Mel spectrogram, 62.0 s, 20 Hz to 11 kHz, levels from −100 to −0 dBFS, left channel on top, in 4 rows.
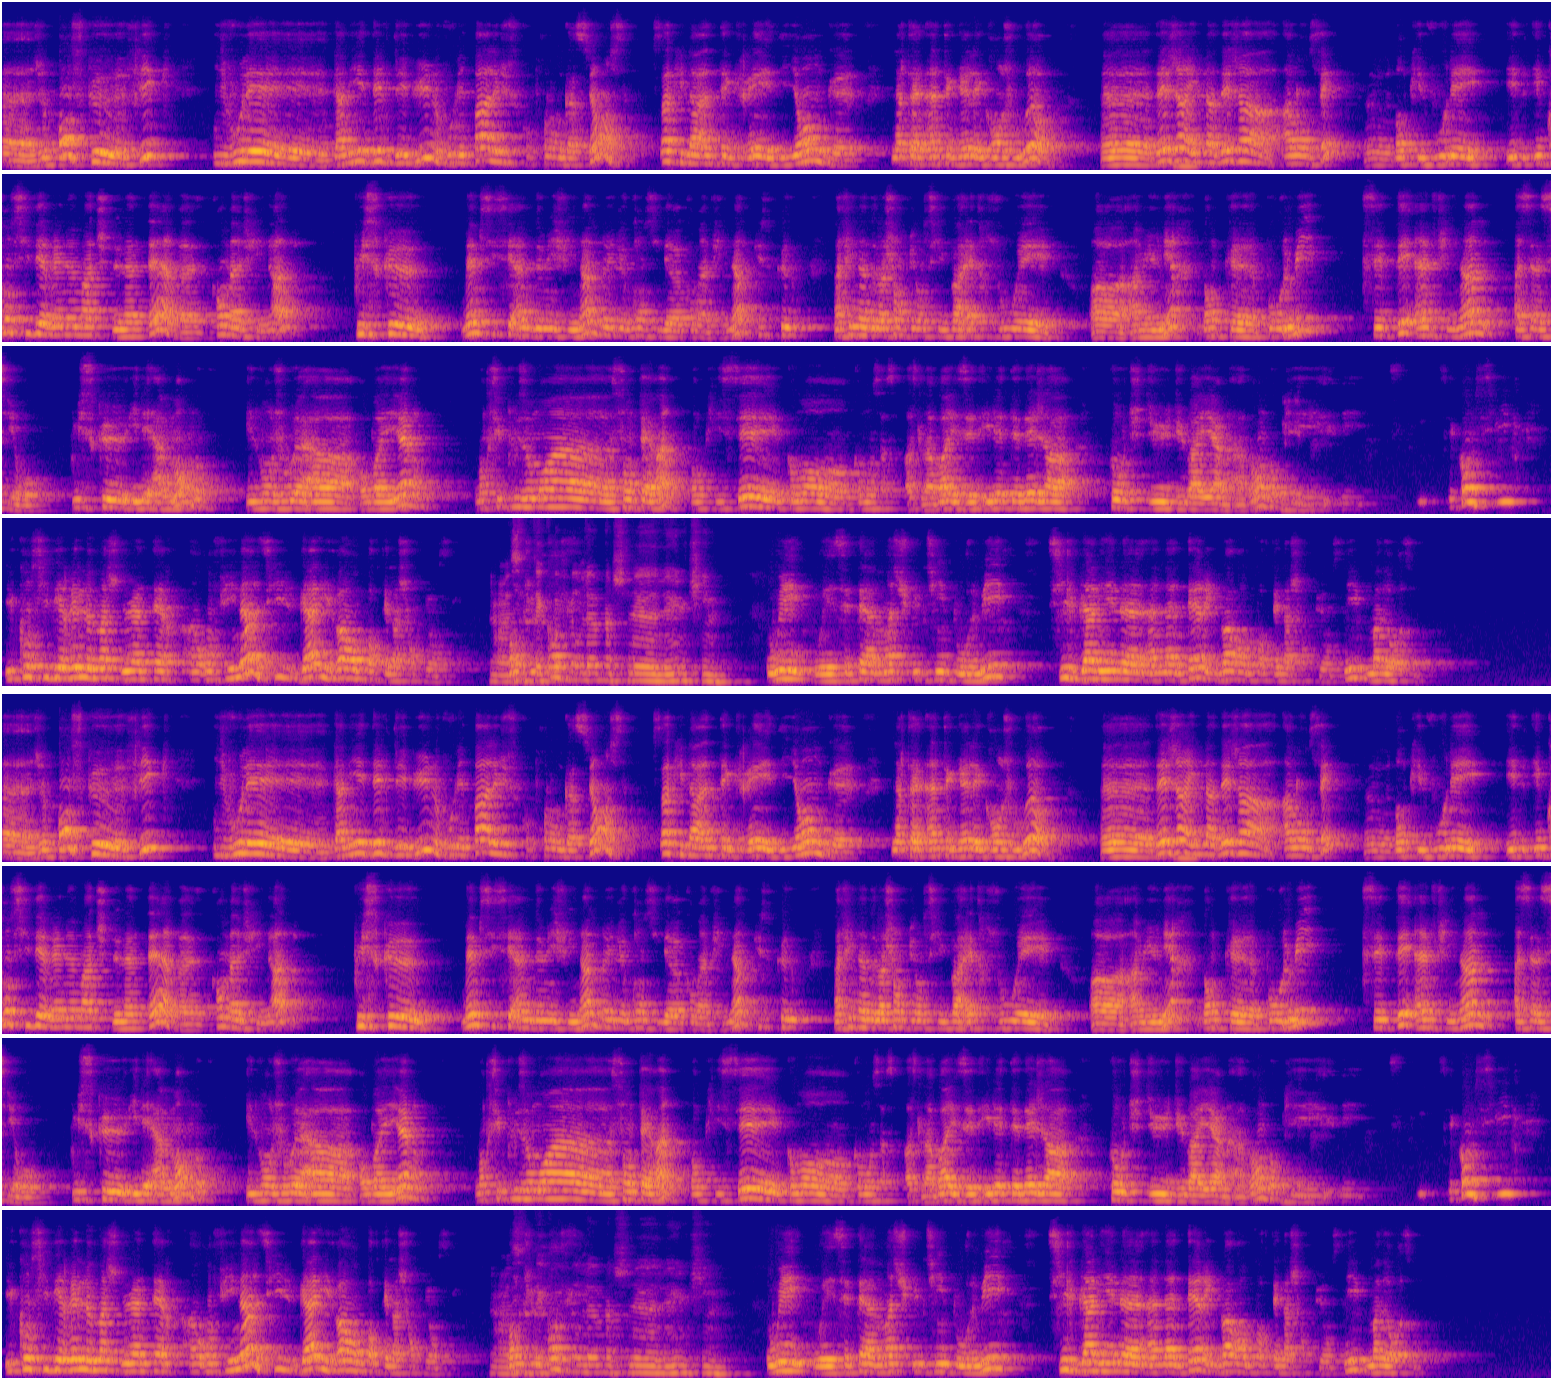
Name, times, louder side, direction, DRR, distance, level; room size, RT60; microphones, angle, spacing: voice 1, 0.0-1.6 2.1-5.1 5.4-6.2 6.6-8.5 8.9-10.5 11.0-13.3 13.6-14.8 15.0-18.4 19.0-19.8 20.1-23.0 23.3-23.5 23.8-26.0 26.4-28.6 29.1-30.4 30.6-31.3 31.7-33.0 33.4-35.2 35.7-41.7 42.1-44.6 45.6-46.1 46.5-50.8 51.5-52.1 54.1-56.5 57.0-60.6, right 1 dB, 20° right, 3 dB, 0.5 m, -29 dB
voice 2, 43.8-44.2 51.3-53.7, left 2 dB, 75° left, 5 dB, 0.5 m, -36 dB
2.9 x 2.2 x 3.4 m, 0.74 s
head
